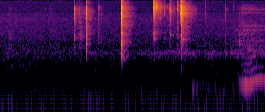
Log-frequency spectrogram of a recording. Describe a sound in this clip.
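A plastic object taps and clicks as it is handled.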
